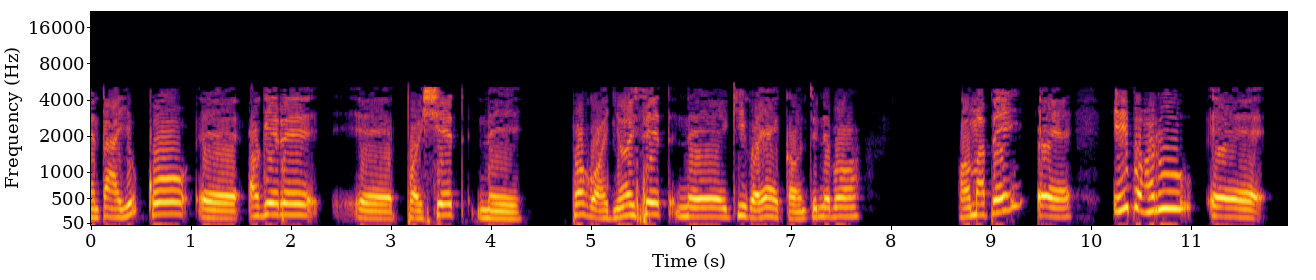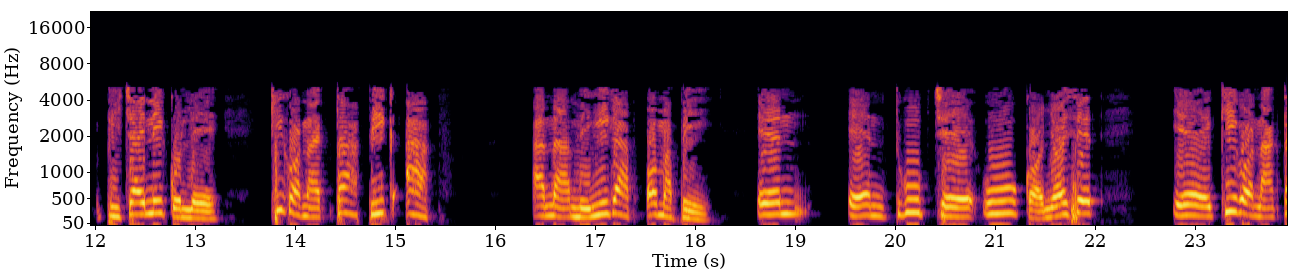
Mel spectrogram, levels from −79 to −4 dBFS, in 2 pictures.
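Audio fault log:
throughout, hard clipping: The speech is pushed about 7 dB past what the signal path can carry, so the peaks get sliced flat. Roughly 7 percent of the samples end up sitting on that ceiling, which is a lot. Those squared-off tops throw new harmonics high up the spectrum, so every louder syllable comes with a gritty, harsh fuzz rather than a clean edge. It's a constant rasp on anything loud.
throughout, AAC compression: Nothing survives above about 5.1 kHz, so the speech sounds dull and boxed-in, with the sibilants dulled and smeared instead of crisp. Sustained sounds have a watery, warbling texture, and some of the remaining detail comes across as fizz rather than real content. That combination of a low cut-off and a smeary, swirly surface is likely heavy AAC-LC coding at a starved bitrate, which fits something around 16 kbps.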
